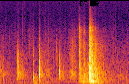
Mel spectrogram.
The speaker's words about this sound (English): Close that door,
